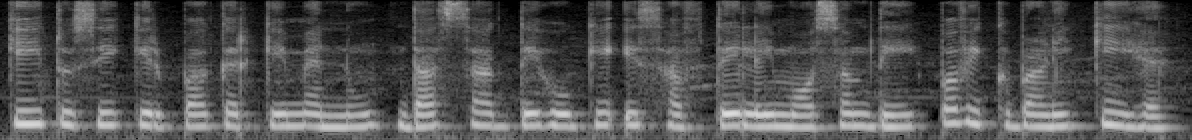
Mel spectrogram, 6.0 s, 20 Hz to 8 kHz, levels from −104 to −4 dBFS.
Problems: background conversations at intervals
